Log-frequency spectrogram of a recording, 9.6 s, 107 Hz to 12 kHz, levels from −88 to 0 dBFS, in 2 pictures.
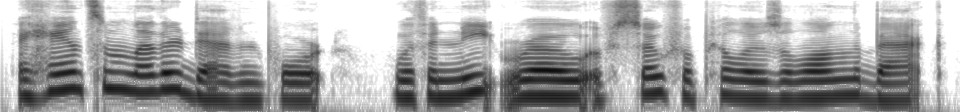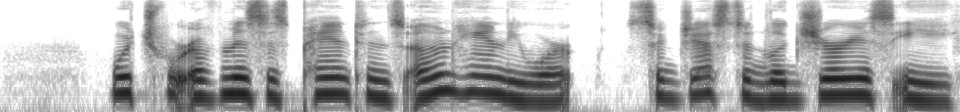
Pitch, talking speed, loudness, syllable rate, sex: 210 Hz, 150 wpm, -18 LUFS, 4.8 syllables/s, female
